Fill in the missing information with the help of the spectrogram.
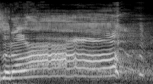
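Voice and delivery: high sharp yell of pain; pained scream. Retold or imitated. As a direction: cry out as the acid hits. Pepper acid in his eyes.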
